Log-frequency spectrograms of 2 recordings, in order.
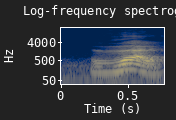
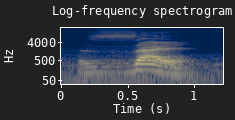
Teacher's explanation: Dia zal hujung lidah, lidah terkeluar. Zal. Kalau allazi kalau zai lidah tak terkeluar.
